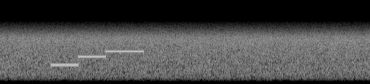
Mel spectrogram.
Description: Telephone call progress tone (North American plan), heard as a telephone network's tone, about 910, 1370, 1800 Hz, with phone line noise. Special information tone.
